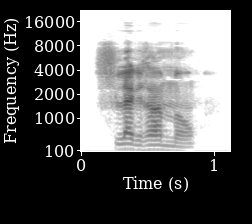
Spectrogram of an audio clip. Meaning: blatantly
- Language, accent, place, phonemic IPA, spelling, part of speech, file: French, France, Lyon, /fla.ɡʁa.mɑ̃/, flagramment, adverb, LL-Q150 (fra)-flagramment.wav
